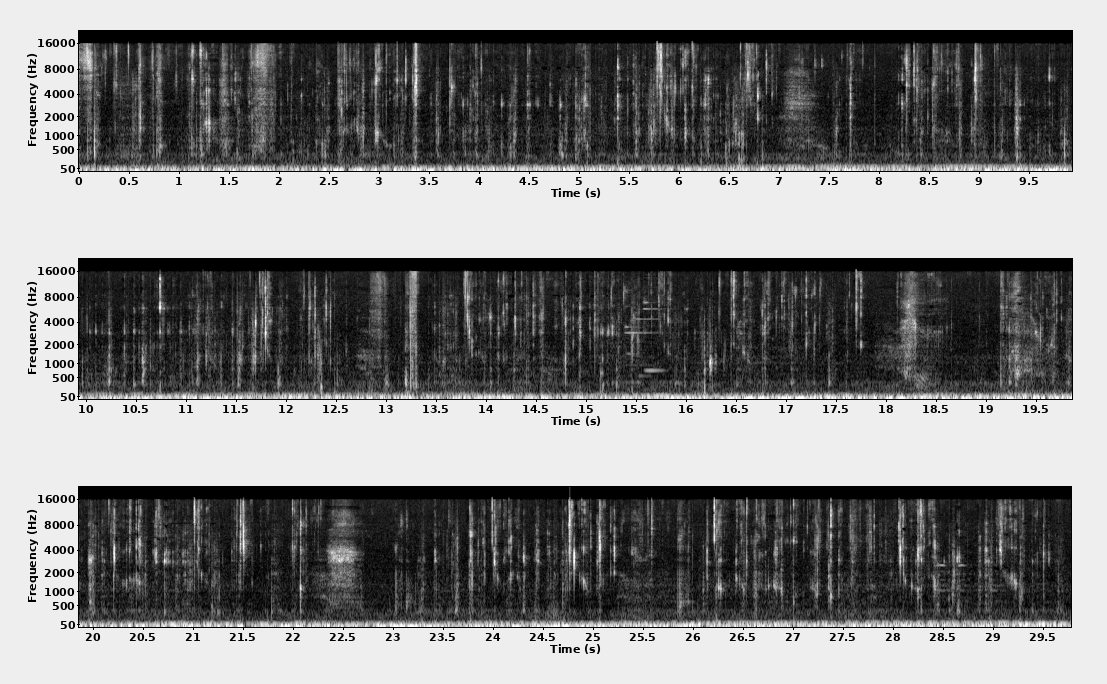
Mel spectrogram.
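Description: Close-miked chewing and biting of soft, sticky pan-fried food: a steady run of wet, clicking mouth sounds, with now and then a fork or chopsticks scraping the ceramic bowl. A steady low hum lies underneath.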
